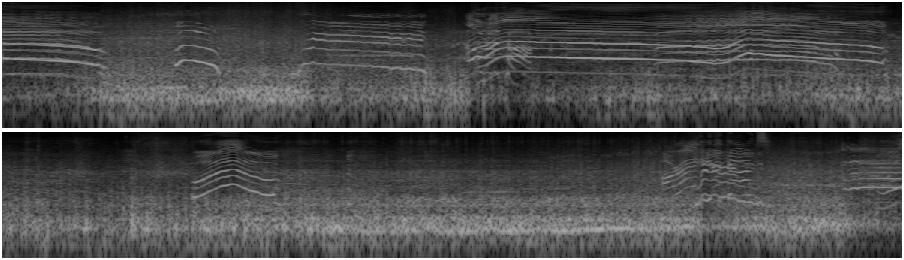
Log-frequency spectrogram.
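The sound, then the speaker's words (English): California Screamin' roller coaster ride: a continuous rumbling roar of the train on the track, cut by riders' high, wavering screams and whoops in several bursts, with people talking throughout. “So we've got this roller coaster that's coming up here. Yeah. Here we go!”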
